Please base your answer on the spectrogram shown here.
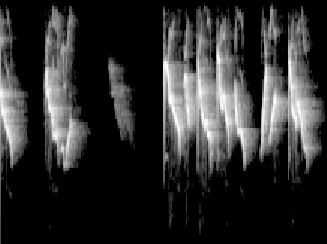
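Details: White-eye of the Buxtoni kind (pleci), strongly in breeding condition and leaping, pours out shrill falling whistled notes, a short group, a lull, then a rapid run of about six loud high chirps.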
